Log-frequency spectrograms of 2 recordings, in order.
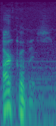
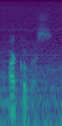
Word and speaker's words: arquebus: barrel one of these i just did the pronunciation and it says arcobus arquebus okay our codex there we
